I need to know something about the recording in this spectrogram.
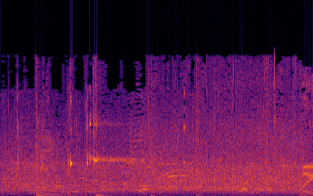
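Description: A basketball bounces on a hardwood floor in regular thuds.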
